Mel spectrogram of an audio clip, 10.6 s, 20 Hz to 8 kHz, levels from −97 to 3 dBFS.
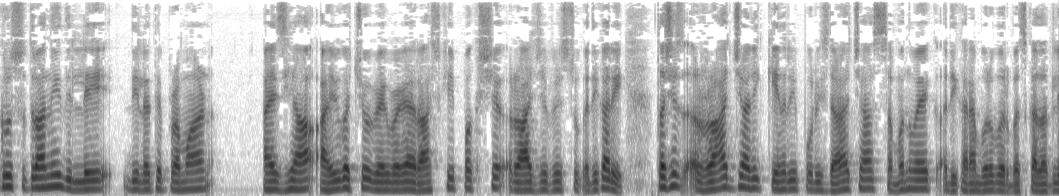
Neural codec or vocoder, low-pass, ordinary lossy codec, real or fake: none; none; none; real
